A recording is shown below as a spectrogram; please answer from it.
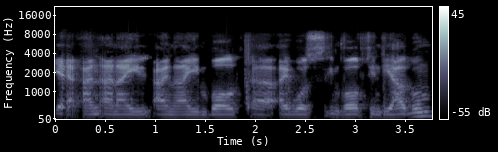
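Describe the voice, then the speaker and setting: A man with a Spanish accent talks at a moderate pace in a fairly low pitch. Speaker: metal musician. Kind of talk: interview. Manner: halting.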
